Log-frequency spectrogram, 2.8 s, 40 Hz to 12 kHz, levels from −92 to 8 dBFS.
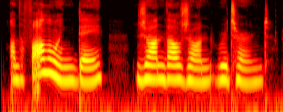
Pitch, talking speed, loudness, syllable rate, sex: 210 Hz, 150 wpm, -20 LUFS, 5.4 syllables/s, female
